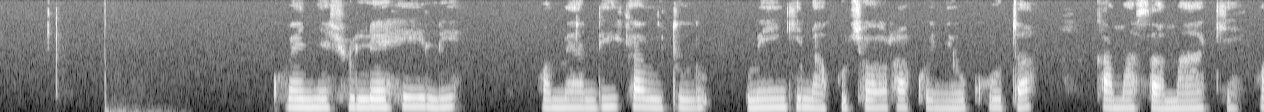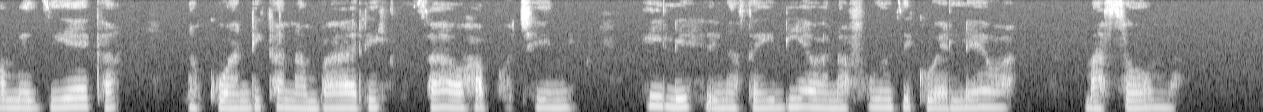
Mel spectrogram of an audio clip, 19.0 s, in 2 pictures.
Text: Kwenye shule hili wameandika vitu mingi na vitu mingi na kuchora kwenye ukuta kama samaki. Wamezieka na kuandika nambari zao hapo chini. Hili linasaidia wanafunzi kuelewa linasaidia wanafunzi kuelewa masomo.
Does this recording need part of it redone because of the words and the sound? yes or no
yes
